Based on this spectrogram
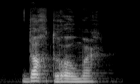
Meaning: daydreamer
- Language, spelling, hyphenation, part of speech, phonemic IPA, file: Dutch, dagdromer, dag‧dro‧mer, noun, /ˈdɑxˌdroː.mər/, Nl-dagdromer.ogg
